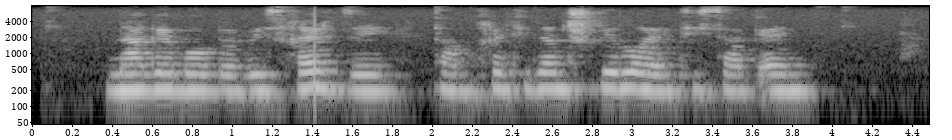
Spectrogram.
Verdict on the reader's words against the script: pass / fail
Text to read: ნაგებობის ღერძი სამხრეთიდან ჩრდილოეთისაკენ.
pass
